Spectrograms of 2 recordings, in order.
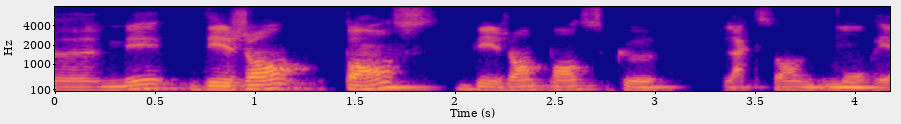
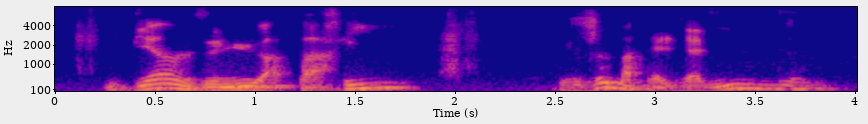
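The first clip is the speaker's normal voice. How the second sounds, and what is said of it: Put-on elegant Parisian French accent. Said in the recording (French): “Mais l'accent français, c'est élégant. ... Donc, c'est beaucoup plus élégant.”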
